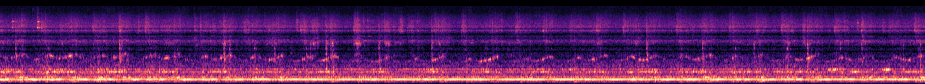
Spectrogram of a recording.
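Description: Footsteps thud in a steady rhythm on a treadmill belt.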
